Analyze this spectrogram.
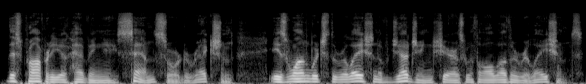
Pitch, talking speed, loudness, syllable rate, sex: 105 Hz, 205 wpm, -19 LUFS, 6.3 syllables/s, male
